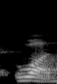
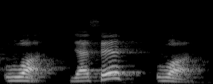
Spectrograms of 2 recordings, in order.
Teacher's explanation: अब आइए दंतोष्ठ, तो दांत और ओष्ठ से, दांत और ओष्ठ से जो वर्ण बोला जाता है उससे ही हम लोग क्या बोलते हैं, दंतोष्ठ बोलते हैं। दांत और ओष्ठ से जो वर्ण बोला जाता है उसे दंतोष्ठ कहते हैं।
